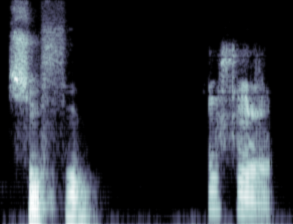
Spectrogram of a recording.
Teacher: Rok dibaca dengan tebal.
